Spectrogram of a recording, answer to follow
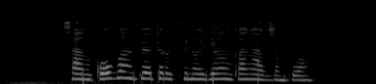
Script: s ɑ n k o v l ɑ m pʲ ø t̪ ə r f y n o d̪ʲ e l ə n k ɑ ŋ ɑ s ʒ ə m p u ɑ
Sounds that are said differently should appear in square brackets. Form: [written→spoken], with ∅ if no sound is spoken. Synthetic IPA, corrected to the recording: s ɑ n k o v l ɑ [m→n] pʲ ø t̪ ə r f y n o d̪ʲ e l ə n k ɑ ŋ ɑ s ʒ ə m p u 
